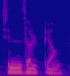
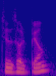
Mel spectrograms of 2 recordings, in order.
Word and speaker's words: 진설병: 외에는 먹을 수 없는 진설병 진설병 어렵죠 진설병 아까 어떤 분은 전설이라고 읽더라고요 병이 아니 병입니다 진설병이란 돼 있습니다 크리멘 예 거룩한 것입니다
